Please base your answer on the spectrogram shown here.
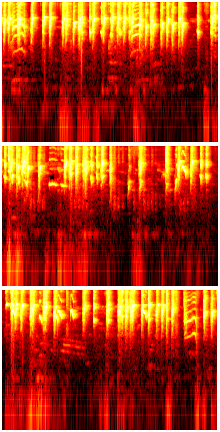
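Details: Long run of rapid, shrill chattering from a female konin (brown-throated sunbird), used as a lure to stir a male's mating drive; dense high twitters with short gaps and occasional low thuds.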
